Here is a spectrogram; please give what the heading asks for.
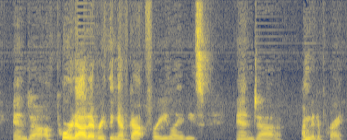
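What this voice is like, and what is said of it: Hoarse, strained voice. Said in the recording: “right now I'm losing my voice”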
